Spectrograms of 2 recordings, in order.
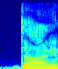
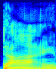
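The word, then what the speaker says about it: Dáin: uh I want to say about I just pronounced for the first time dying iron foot correctly so I've always said D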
